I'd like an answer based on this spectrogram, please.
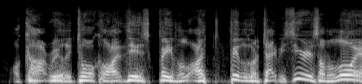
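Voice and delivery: put-on rough, creaky voice. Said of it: "he puts on, like, his Roy Kent voice".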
